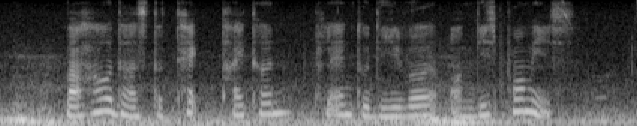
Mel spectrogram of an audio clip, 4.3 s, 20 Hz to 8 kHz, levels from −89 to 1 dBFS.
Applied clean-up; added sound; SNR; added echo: none; Train; 0 dB; none.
